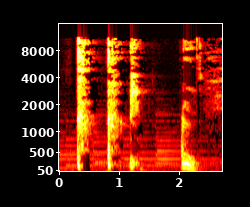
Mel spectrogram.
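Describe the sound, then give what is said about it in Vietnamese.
A man fakes a cough at a shop counter, forcing out four short, dry coughs in an uneven rhythm, with clear gaps between them. “Minh đã chuẩn bị sẵn, làm bộ ho mấy tiếng và đáp:”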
